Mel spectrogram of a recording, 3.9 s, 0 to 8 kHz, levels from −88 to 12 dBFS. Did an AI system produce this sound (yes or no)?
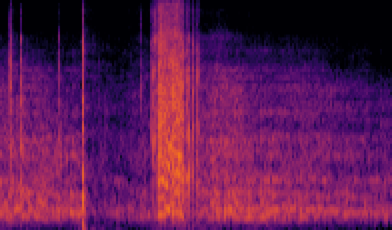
yes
